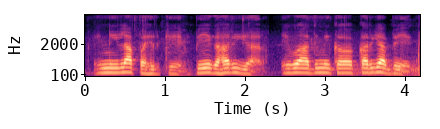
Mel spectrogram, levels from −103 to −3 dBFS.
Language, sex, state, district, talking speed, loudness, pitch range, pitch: Bhojpuri, male, Uttar Pradesh, Ghazipur, 155 wpm, -17 LUFS, 150-175 Hz, 170 Hz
